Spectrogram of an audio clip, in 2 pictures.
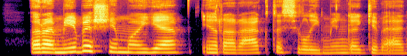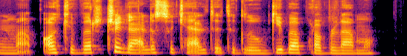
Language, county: Lithuanian, Kaunas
